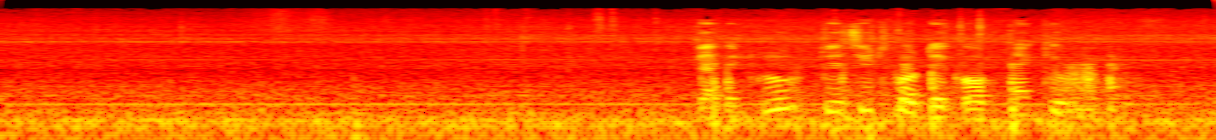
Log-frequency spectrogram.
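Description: Jet engines roar steadily from inside an aircraft cabin.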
